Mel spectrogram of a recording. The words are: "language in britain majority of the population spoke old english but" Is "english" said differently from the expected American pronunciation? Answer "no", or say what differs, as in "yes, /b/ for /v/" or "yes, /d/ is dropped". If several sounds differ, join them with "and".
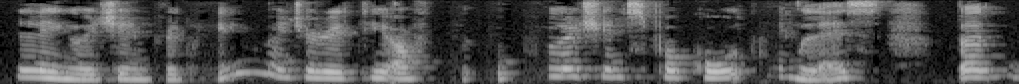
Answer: yes, /s/ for /ʃ/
